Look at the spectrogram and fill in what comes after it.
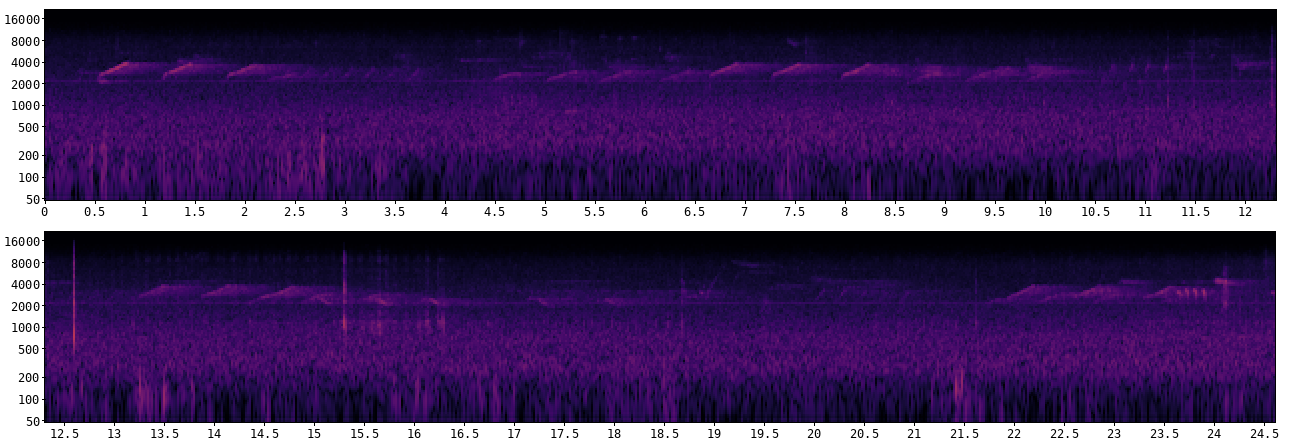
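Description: A songbird calling in short runs of quick rising whistled notes, two to four at a time, repeated on and off over a faint background hiss. Two sharp clicks fall about halfway through.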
